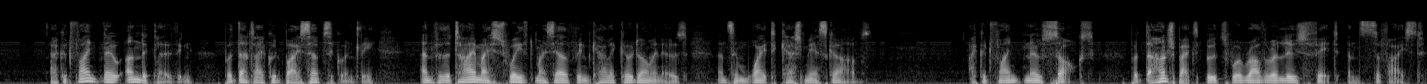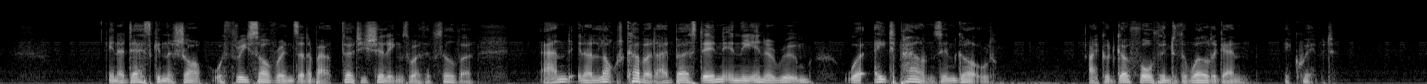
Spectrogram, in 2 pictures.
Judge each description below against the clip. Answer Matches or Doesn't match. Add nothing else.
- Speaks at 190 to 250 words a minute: Doesn't match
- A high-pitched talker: Doesn't match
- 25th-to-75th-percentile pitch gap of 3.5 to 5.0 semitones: Doesn't match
